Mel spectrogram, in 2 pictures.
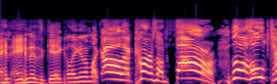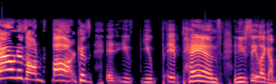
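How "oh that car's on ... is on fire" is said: mock alarm, sarcastic, very high and very loud. Retelling watching a movie opening, imitating own sarcastic exclamation. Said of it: "I was being very sarta-, sarcastic".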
